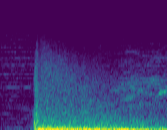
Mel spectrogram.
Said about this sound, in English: All of a sudden, you hear a blast, and it sounded like a huge clap of thunder. It was terrifying because I knew it was a bomb.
